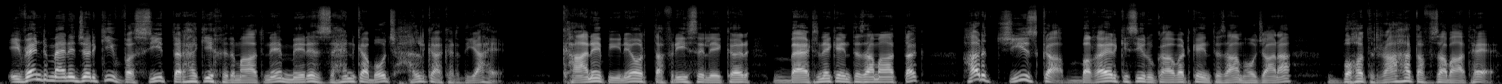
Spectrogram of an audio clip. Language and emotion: Urdu, happy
